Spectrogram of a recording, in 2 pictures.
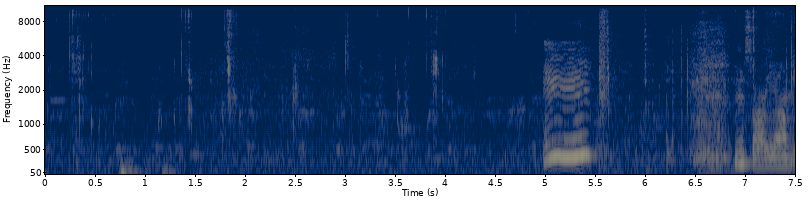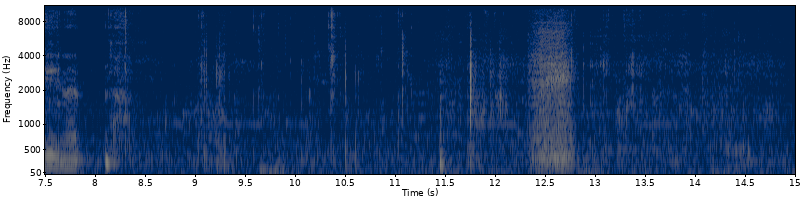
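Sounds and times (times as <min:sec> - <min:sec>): wet chewing clicks and smacks: 0:00.2 - 0:04.4.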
